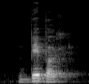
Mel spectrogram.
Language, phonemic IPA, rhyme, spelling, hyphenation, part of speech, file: Dutch, /ˈbɪ.bər/, -ɪbər, bibber, bib‧ber, noun / verb, Nl-bibber.ogg
- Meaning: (noun) shiver, tremble; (verb) inflection of bibberen: 1. first-person singular present indicative 2. second-person singular present indicative 3. imperative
